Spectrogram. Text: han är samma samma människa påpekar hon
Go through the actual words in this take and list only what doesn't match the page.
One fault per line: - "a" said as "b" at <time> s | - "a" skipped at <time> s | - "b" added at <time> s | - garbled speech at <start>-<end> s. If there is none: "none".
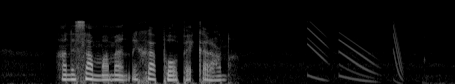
- "samma" skipped at 1.1 s
- "hon" said as "han" at 2.1 s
